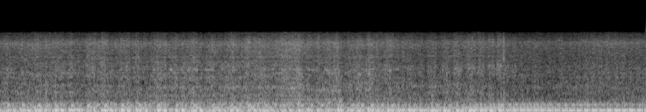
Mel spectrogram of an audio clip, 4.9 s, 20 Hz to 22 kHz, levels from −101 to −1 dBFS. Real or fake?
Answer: real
